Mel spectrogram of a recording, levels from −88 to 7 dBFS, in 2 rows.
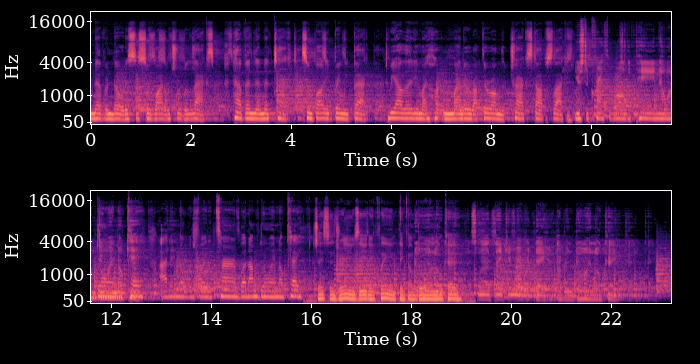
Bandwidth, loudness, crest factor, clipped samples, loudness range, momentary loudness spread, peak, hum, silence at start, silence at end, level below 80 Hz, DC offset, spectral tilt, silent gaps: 18 kHz; -23 LUFS; 20 dB; under 0.1%; 4 LU; 10 LU; -2 dBFS; none; 0 s; 0 s; -52 dBFS; under 0.1%; -4.5 dB/octave; none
